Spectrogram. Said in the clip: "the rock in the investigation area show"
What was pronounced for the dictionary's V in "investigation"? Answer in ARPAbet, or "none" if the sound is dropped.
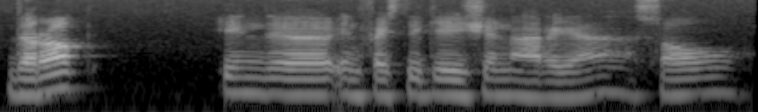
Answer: F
